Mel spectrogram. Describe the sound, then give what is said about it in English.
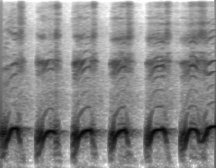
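A person imitates an owl with their voice: six quick, evenly spaced hooting calls, loud, with no talking in between. “Give us your best mouth call, whether it's an owl or a crow.”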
